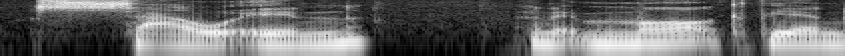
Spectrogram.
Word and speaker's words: Samhain: The Kelts called it Sam Hoyin, pronounced Saoin, and it marked the end of one year and the beginning of another.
